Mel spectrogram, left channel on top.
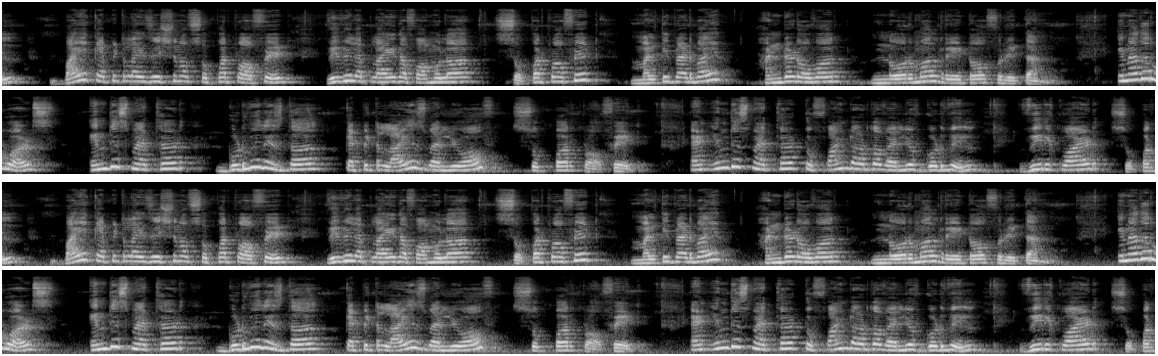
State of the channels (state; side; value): noise; right; rumble, 29 dB below the sound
